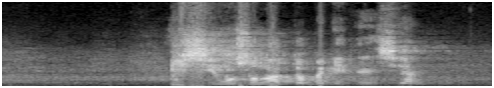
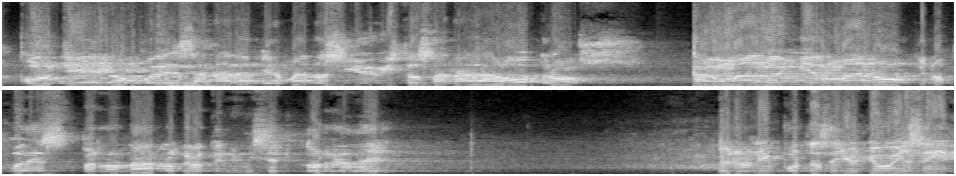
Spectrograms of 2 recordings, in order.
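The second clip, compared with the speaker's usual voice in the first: higher, louder desperate questioning; anguished plea; 7 semitones higher, 3 dB louder than usual. Retold or imitated. Brother questioning God over his dying brother, anguished. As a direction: demand answers from God, then resolve. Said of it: "porque yo decía".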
